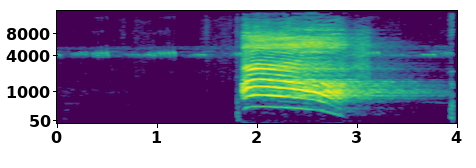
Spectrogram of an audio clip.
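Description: Grasshopper mouse howl, a ghostly cry: one loud call about two seconds in that slides down in pitch over about a second, then trails off with an echo.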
